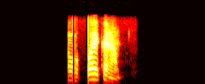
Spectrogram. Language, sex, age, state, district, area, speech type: Santali, male, 45-60, West Bengal, Bankura, rural, conversation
